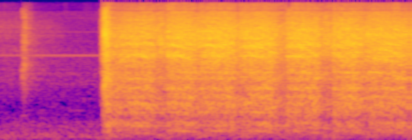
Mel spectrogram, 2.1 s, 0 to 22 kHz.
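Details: Hyundai Coupe SIII (2008 or 2009) that had been sitting a while: compression confirmed and plugs bone dry, with an immobilizer fault code 1690 later found. Starter churns steadily with no catch or firing. Crank, no start.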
